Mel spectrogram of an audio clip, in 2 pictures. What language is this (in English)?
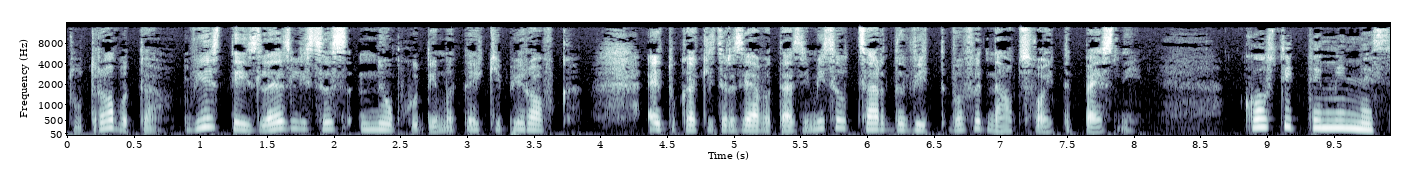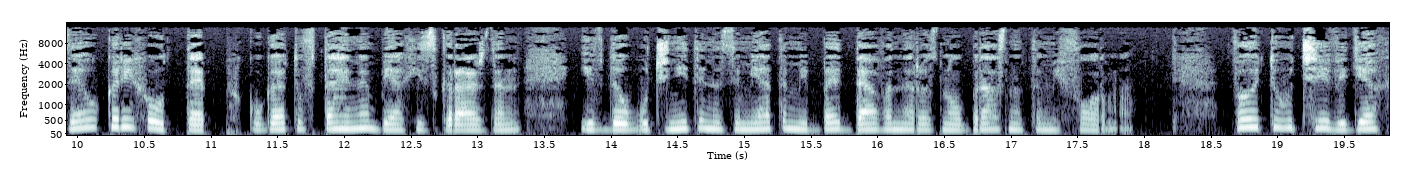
Bulgarian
